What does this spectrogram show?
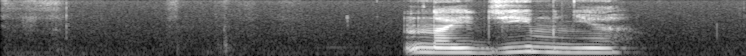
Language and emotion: Russian, neutral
